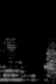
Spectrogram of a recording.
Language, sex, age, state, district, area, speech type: Hindi, female, 45-60, Rajasthan, Jaipur, urban, conversation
